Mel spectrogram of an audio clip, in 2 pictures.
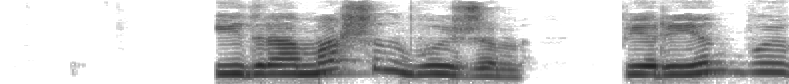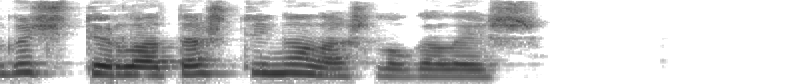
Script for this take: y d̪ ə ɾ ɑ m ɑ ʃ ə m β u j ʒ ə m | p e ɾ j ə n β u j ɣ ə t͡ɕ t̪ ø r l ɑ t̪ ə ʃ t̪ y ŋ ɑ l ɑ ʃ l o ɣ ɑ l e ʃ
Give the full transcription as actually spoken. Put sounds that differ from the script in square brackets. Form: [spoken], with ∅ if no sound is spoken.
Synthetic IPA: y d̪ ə ɾ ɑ m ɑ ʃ ə [n] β u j ʒ ə m | p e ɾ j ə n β u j ɣ ə t͡ɕ t̪ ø r l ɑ t̪ [ɑ] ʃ t̪ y ŋ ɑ l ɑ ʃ l o ɣ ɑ l e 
